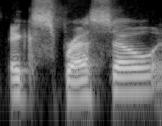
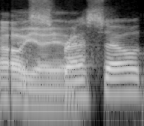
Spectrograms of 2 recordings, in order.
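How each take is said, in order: First: The word begins with an 'ex' sound. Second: The word begins with an 'es' sound. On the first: The speaker calls it wrong. "if somebody says espresso instead of" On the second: The speaker calls it right. "instead of espresso"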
